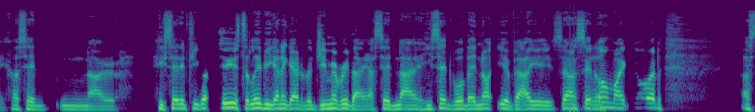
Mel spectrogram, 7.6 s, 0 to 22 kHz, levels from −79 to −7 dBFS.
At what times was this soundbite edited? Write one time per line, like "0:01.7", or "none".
none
